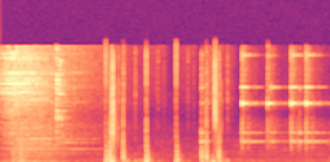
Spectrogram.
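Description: Dice clatter and tumble on a table.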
